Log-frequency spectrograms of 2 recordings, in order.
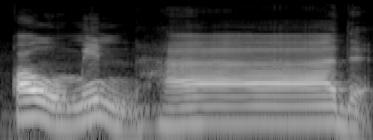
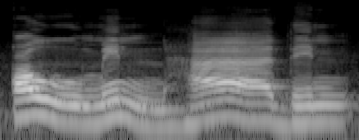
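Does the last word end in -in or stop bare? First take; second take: bare; -in. First: The last word stops bare, without -in. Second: The last word keeps its final -in ending. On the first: The reader stops at this word. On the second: The reading continues without stopping.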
